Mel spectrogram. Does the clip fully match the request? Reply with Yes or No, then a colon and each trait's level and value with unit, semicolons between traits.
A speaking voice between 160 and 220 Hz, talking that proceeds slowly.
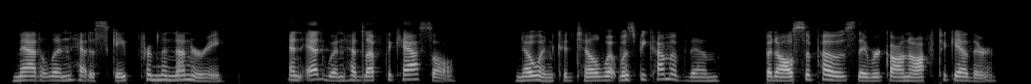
No: high, 190 Hz; average, 170 wpm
